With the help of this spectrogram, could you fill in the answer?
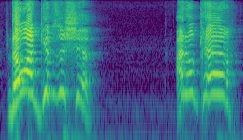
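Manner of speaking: suddenly loud and high, fed up; exasperated outburst. Real, not acted. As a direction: blurt it out in exasperation. Ranting about institutions needing approval.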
